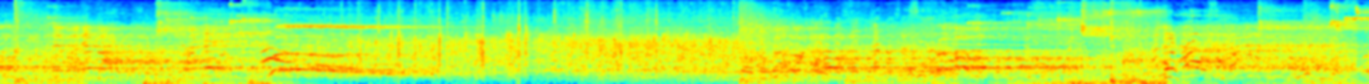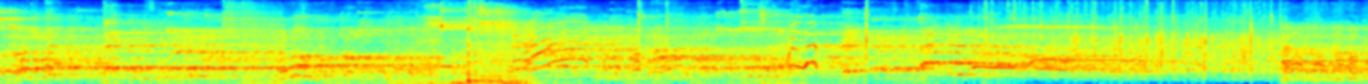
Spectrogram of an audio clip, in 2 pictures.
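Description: Young men shout to each other across the court.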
